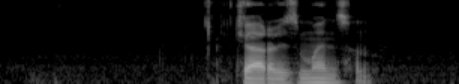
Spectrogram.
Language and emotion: Russian, neutral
